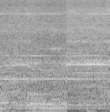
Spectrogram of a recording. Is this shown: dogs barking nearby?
no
